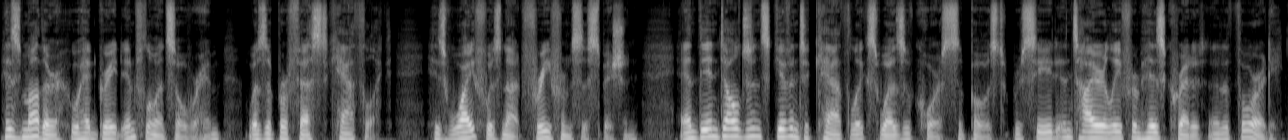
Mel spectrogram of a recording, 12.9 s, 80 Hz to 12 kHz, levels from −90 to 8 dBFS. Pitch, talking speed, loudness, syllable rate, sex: 125 Hz, 170 wpm, -18 LUFS, 5.4 syllables/s, male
